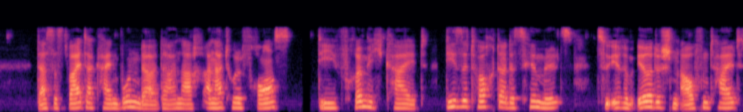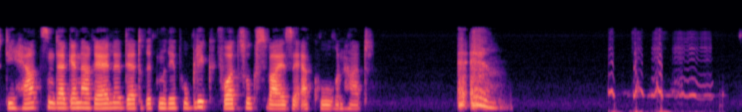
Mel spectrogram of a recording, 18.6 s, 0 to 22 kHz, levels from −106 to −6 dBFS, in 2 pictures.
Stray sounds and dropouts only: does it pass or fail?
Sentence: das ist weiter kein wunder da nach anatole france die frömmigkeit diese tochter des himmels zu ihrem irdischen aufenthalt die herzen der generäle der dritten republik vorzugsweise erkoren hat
fail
